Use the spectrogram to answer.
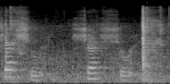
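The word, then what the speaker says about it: Chachere: But I was saying Tony Chachery. But that's not it. It's Chachery. Or at least that's what somebody from Louisiana told me. So I hope that's right.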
